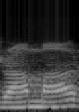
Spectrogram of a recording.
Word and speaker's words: Rama: The words Hare pronounced Hare, Krishna pronounced Krishna, and Rama rhymes with drama are Sanskrit words.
